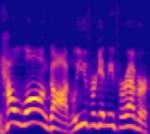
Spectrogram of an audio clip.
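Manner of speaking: high, loud desperate yell; yelling at God. Shown as a demonstration. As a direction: throw the question up at heaven. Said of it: "teaches us to yell at God".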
